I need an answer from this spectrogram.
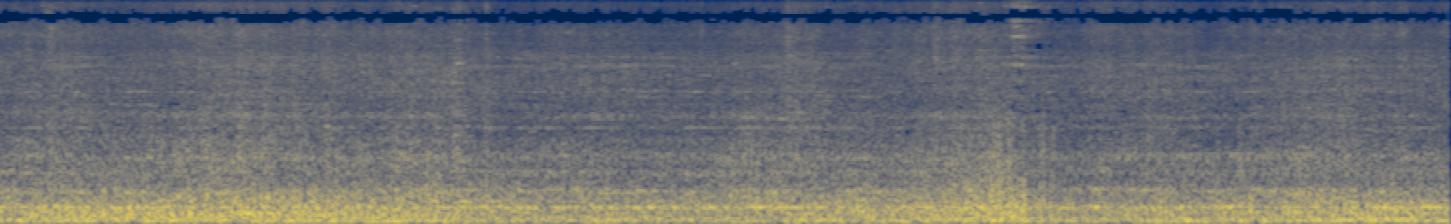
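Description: Union Pacific covered hopper grain cars rolling past: a loud, steady rumble of steel wheels on the rails, with one brief sharp clank about two-thirds of the way through.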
